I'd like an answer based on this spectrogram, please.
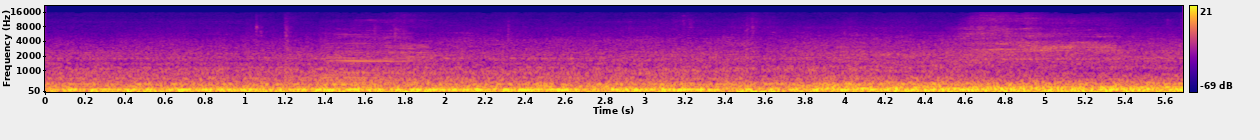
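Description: Steady low rumble of road and engine noise inside the cabin of a moving Toyota Corolla.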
